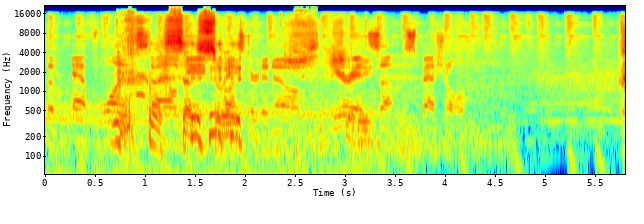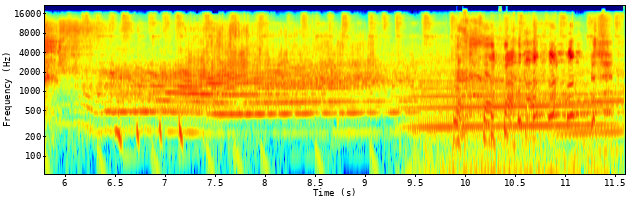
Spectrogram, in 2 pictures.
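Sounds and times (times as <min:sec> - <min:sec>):
speech: 0:00.0 - 0:04.4, 0:10.2 - 0:11.5
laughter: 0:00.6 - 0:03.4, 0:05.8 - 0:07.8, 0:09.8 - 0:11.5
sports car with rear-mounted V12 engine revving through gear changes: 0:04.4 - 0:11.5.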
